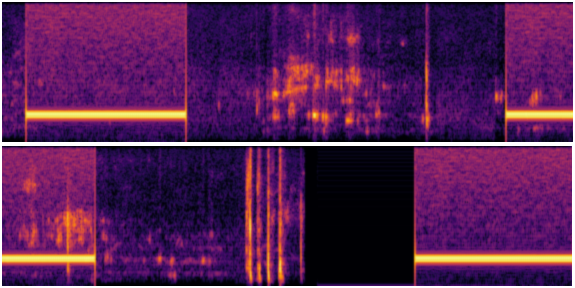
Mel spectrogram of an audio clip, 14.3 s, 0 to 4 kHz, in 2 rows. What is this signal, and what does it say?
Ringback tone (North America), 440 + 480 Hz.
